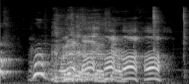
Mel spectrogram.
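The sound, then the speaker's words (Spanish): A voice imitates a dog yelping, as in a TikTok video: about five quick, high, whiny yelps in a rapid run, fairly loud, with no other talk. “Como el, no sé si se visto el TikTok del albio del perro. Así.”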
